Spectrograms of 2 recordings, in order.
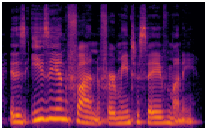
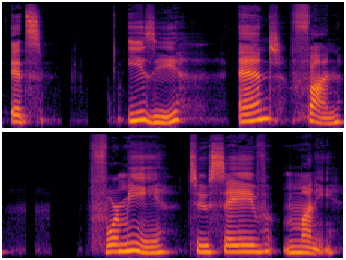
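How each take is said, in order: First: It is said smoothly, without a struggle. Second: It is said haltingly, with a struggle.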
